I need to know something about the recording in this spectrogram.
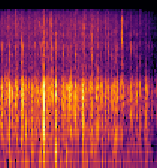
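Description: Faint patter of light rain on foliage: many small, irregular ticks over a soft hiss.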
